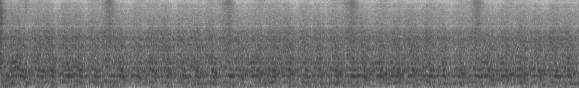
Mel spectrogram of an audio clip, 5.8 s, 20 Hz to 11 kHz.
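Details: 6.5L turbo diesel after head gasket job, turbo off, fresh oil, booster charger, injector lines being bled: steady labored cranking about three strokes a second, no catch or firing; cranks but no start.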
